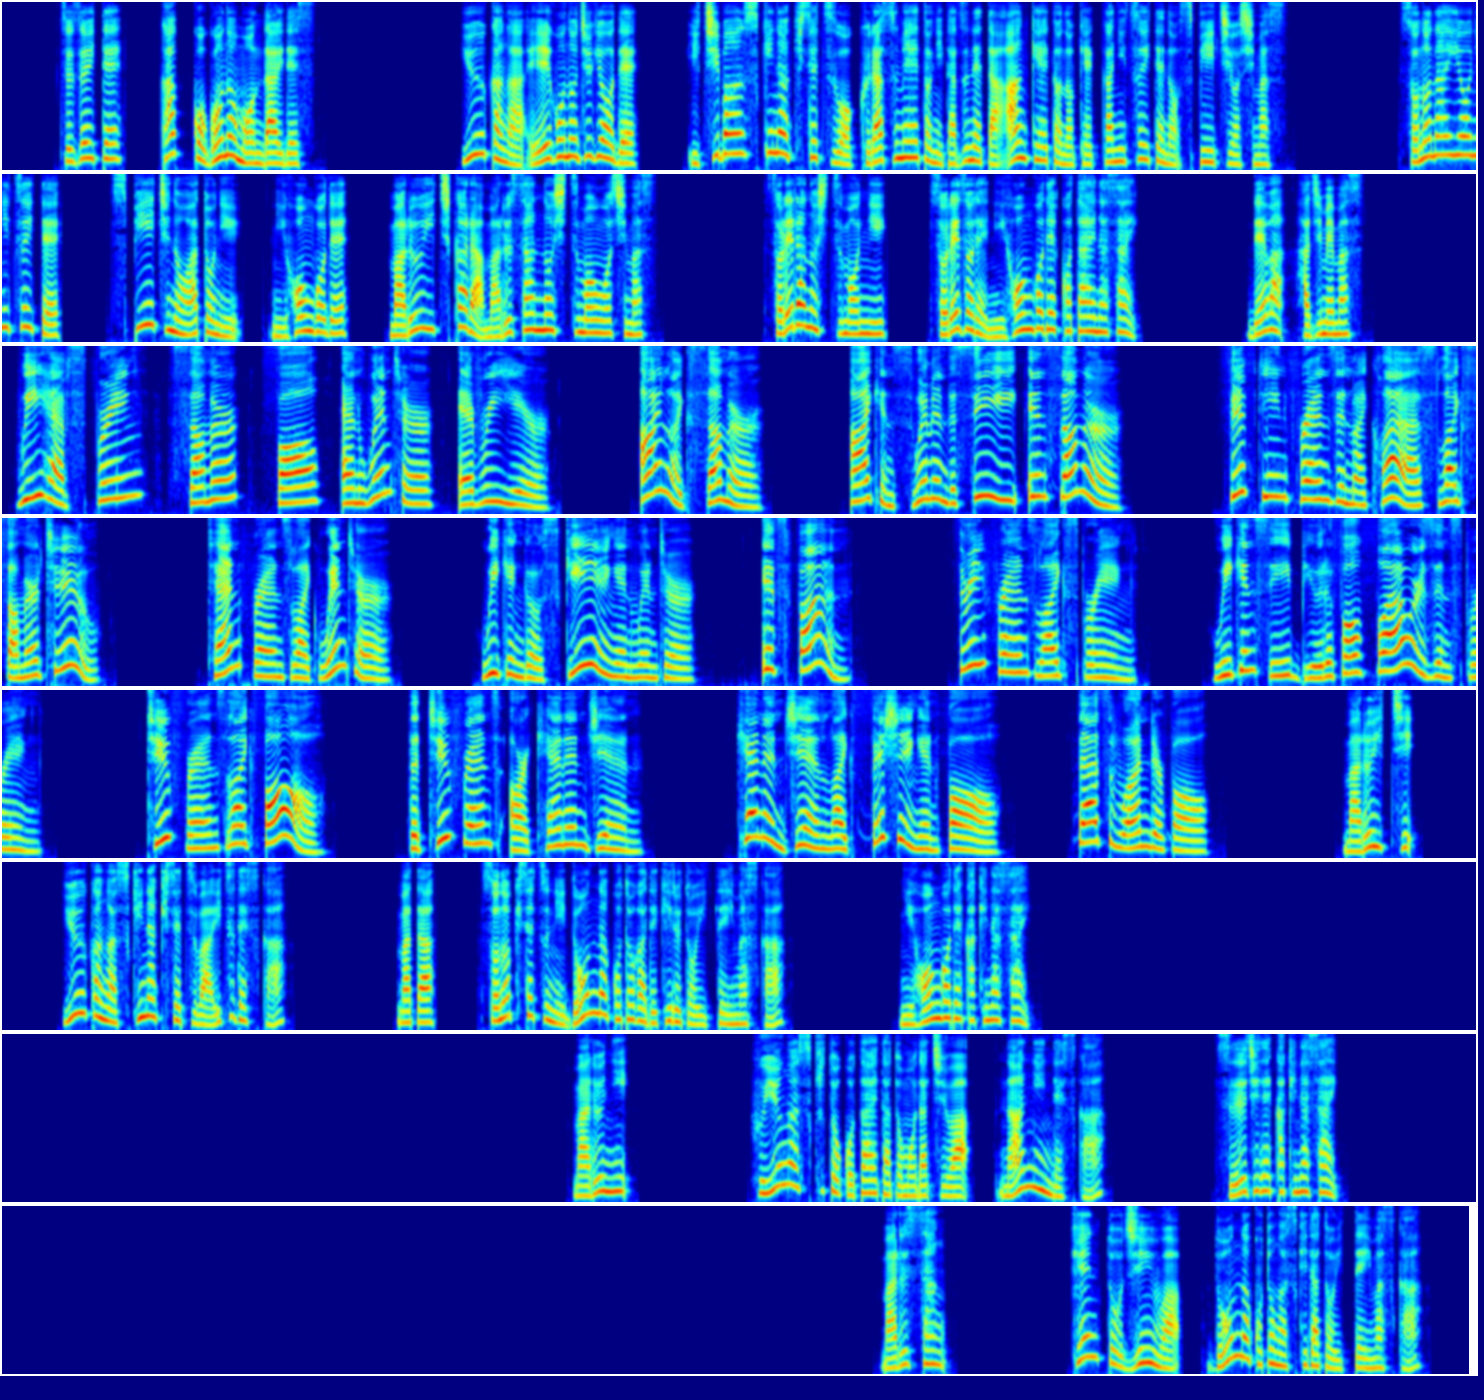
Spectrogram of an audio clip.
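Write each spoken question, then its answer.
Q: 優香が好きな季節はいつですか?また、その季節にどんなことができると言っていますか?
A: 夏。海で泳ぐことができる。

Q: 冬が好きと答えた友達は何人ですか?数字で書きなさい。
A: 10人

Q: ケンとジンはどんなことが好きだと言っていますか?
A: 秋に釣りをすること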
